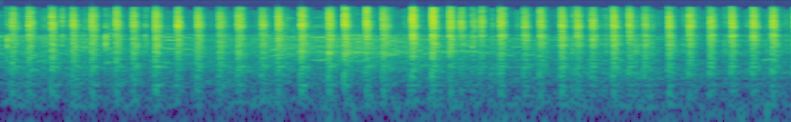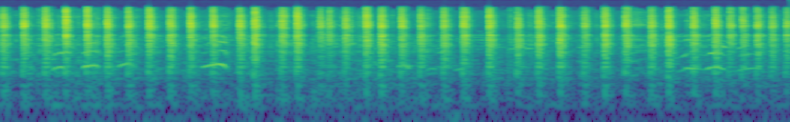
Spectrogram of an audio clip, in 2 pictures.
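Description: Roller coaster train climbing the lift hill: the anti-rollback ratchet clicks rapidly and evenly, several clicks a second, with faint voices of riders.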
